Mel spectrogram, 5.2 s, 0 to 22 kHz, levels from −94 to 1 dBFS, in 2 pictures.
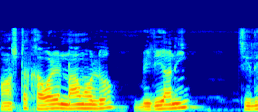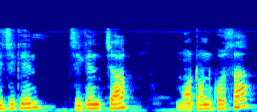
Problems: none marked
